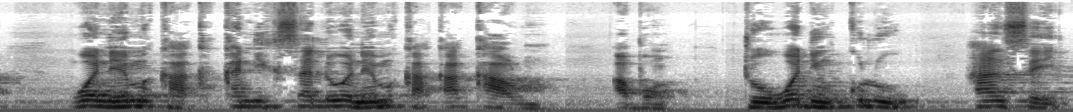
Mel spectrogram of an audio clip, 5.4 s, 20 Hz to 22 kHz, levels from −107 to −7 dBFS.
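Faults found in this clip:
Mains hum throughout: ground loop or nearby transformer coupling the 60 Hz supply into the signal path. Steady low tone under the speech, about 25 dB down.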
